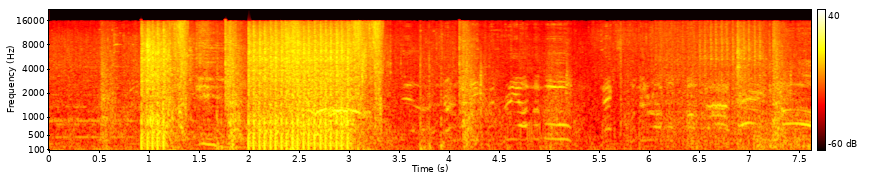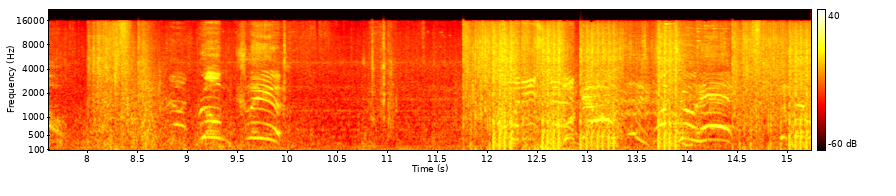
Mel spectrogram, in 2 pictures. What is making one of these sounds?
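A submachine gun fires rapid bursts at close range.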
